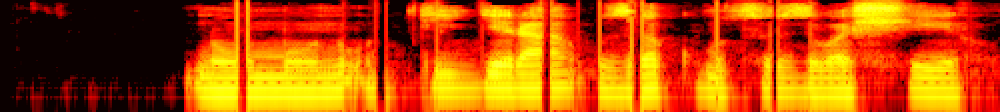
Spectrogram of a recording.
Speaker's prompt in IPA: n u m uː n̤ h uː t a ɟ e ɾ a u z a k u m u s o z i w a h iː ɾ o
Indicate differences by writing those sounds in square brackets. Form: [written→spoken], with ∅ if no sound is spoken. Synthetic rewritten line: n u m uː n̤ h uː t [a→i] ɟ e ɾ a u z a k u m u s o z i w a [h→ʃ] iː ɾ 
